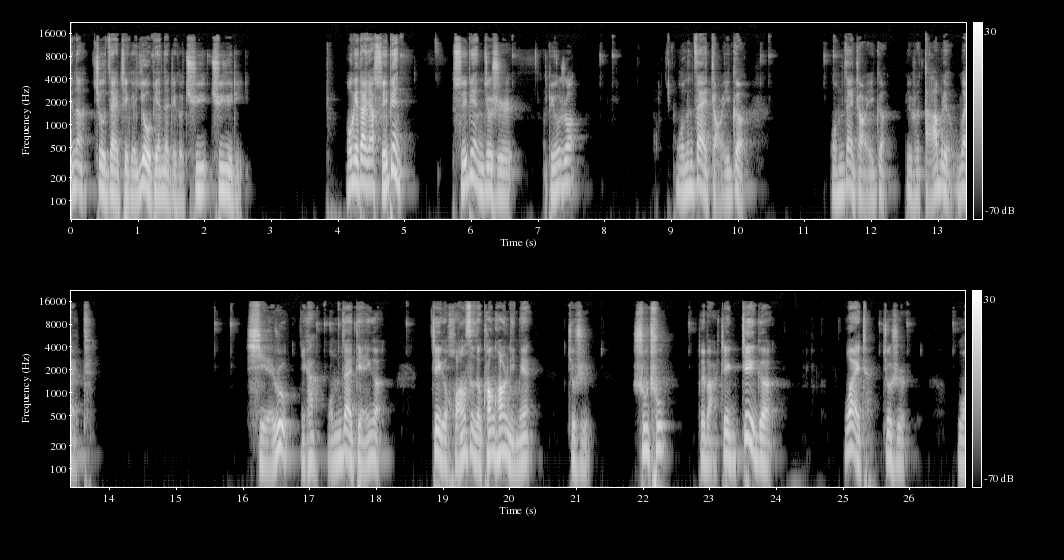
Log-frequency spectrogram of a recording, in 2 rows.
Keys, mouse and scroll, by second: 1.0 click, 4.2 click, 4.8 click, 8.0 click, 10.4 click, 15.6 click, 17.1 click, 17.4 click, 17.7 click, 22.7 click, 24.0-24.4 scroll, 25.6 click, 26.6 click.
